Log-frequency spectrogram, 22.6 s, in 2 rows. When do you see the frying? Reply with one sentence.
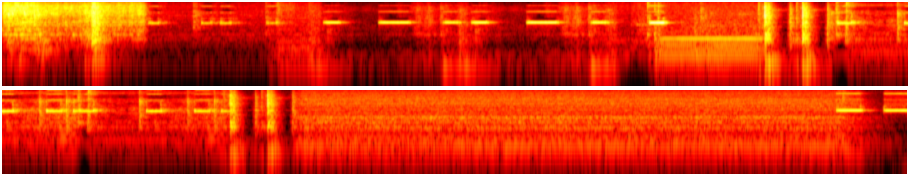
The frying can be heard from 0.0 to 1.8 s.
